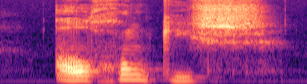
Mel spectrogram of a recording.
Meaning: Algonquian
- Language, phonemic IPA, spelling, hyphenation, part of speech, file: Dutch, /ɑl.ɣɔŋ.kis/, Algonkisch, Al‧gon‧kisch, adjective, Nl-Algonkisch.ogg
